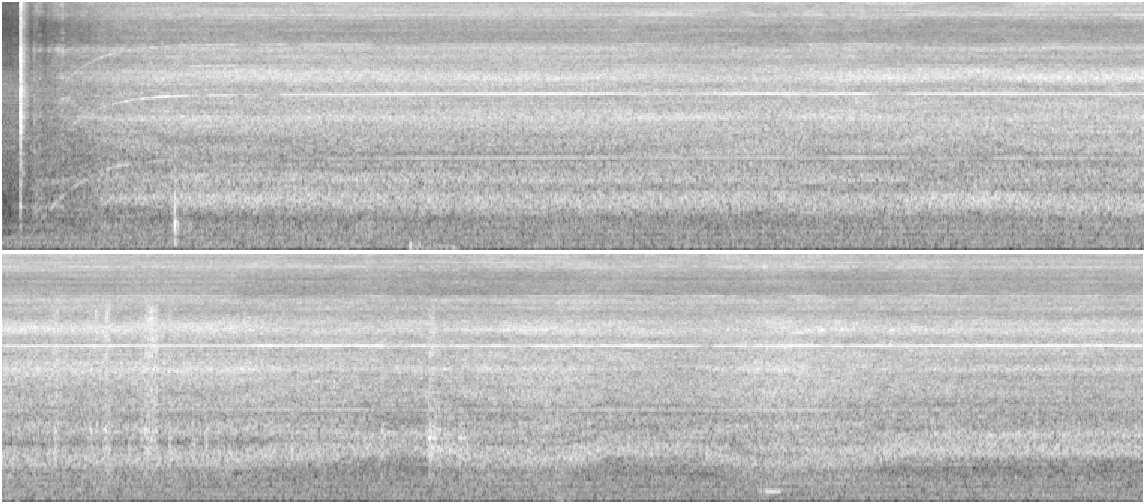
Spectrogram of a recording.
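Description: Craft heat gun switched on with a click, then blowing steadily as it dries wet paint, with a thin high whine from its fan motor over the rush of air.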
